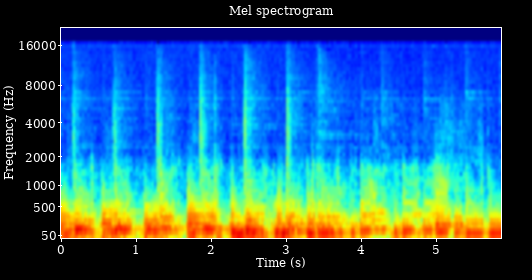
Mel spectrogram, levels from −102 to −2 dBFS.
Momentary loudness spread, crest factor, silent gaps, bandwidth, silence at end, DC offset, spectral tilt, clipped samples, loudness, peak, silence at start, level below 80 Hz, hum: 6 LU; 14 dB; none; 7.6 kHz; 0 s; under 0.1%; -10 dB/octave; under 0.1%; -24 LUFS; -8 dBFS; 0 s; -28 dBFS; none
